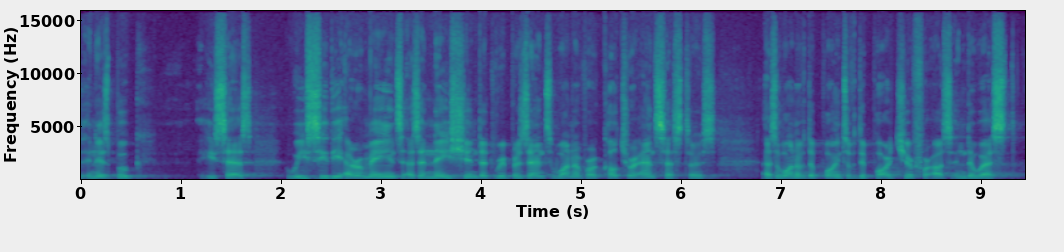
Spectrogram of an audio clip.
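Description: Speaking with a Middle Eastern accent, a man keeps a medium pitch, a moderate pace and ordinary pitch variation. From Netherlands. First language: Aramaic. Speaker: advocacy organization president; panelist. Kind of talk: panel discussion remarks. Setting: stage with audience. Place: hall. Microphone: headset.

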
